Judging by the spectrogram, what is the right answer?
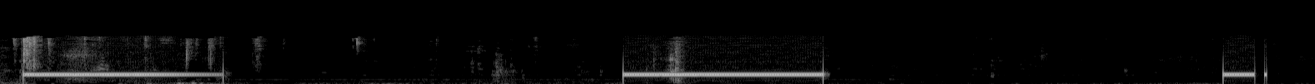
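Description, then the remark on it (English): A telephone ringback tone on an outgoing call: a steady, fairly loud electronic buzz rings for about two seconds, pauses, rings again, then a third ring cuts off almost immediately. “It's just ringing.”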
